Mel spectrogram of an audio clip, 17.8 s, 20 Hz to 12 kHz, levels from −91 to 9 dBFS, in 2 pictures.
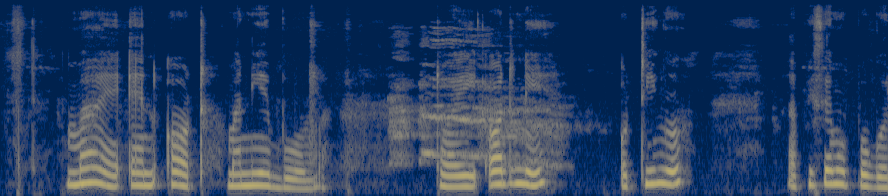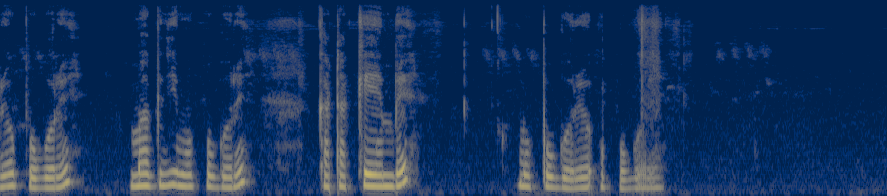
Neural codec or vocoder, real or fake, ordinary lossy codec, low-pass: none; real; none; 10.8 kHz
